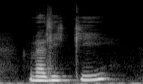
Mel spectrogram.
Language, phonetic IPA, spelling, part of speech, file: Czech, [ˈvɛlɪkiː], veliký, adjective, Cs-veliký.ogg
- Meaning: 1. great (very big, large scale) 2. great (title referring to an important leader)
